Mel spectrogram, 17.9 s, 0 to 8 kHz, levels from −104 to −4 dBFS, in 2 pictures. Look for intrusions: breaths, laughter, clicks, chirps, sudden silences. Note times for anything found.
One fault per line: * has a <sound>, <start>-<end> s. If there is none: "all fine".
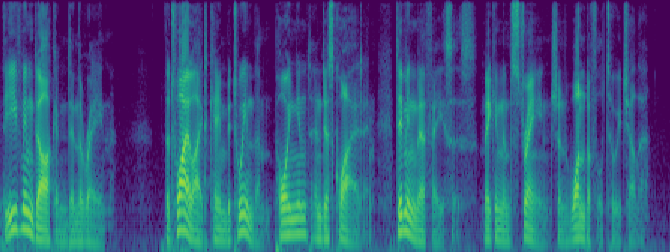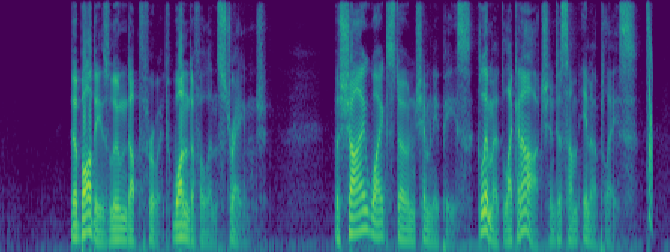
* has a chirp, 17.6-17.6 s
